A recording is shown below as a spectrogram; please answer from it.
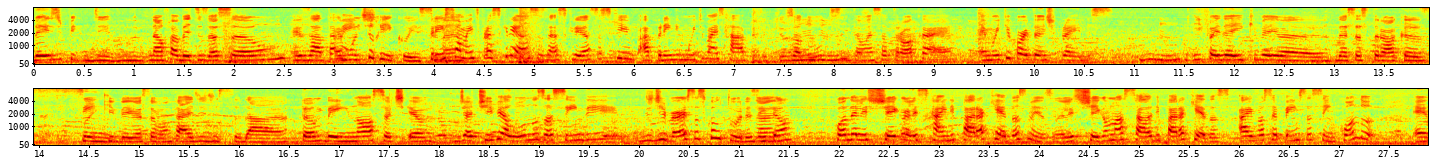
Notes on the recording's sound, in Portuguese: Este podcast foi gravado no estande da Gris durante o Encontro de Land Rover que aconteceu em Foz do Iguaçu em setembro.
